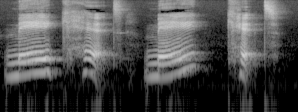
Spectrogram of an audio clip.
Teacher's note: to get rid of that pause, I take that k and I put it on the next word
